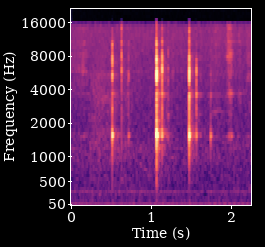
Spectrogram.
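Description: Fingertips and short nails tap the closed lid of a small, round, hollow black plastic NYX HD powder compact held in both hands. Three sharp, dry clicks with a clear tone around 1.6 kHz and a bright top stand out, each followed by softer ticks, over a faint steady hum. Each tap stops almost instantly with no ring.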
